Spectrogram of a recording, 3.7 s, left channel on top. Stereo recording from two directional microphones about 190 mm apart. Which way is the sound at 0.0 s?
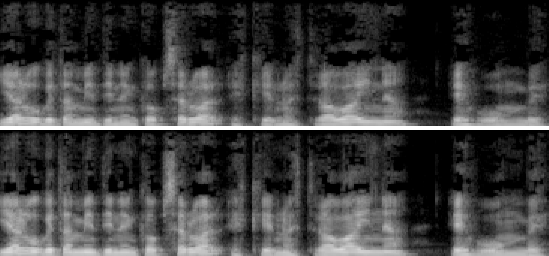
50° right (ahead or behind).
